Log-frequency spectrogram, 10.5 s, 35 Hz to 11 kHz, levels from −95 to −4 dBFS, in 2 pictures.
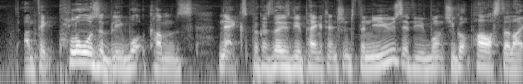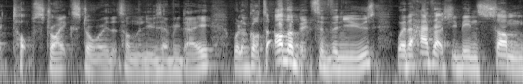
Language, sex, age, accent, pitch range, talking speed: English, male, 30-49, British, 95-120 Hz, 270 wpm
